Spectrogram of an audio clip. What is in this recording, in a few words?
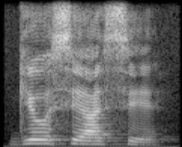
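"geosiyasi", Azerbaijani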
